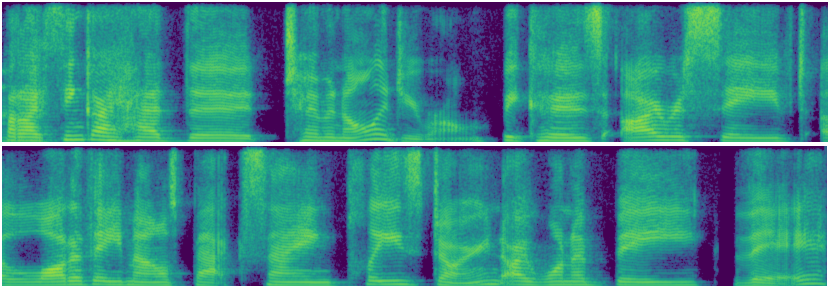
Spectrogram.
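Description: A woman with an Australian accent speaks at a moderate pace and fairly low pitch, with ordinary pitch variation. She hardly pauses, and the background is quiet. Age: 40s. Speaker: podcast host, financial coach. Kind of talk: interview.

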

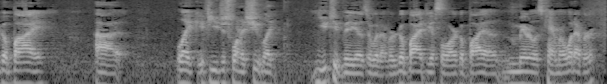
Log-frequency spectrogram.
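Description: Heard at a moderate pace, the speech comes through noticeable background noise and audible room echo. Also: man. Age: 20s. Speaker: podcast panelist. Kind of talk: casual chat.

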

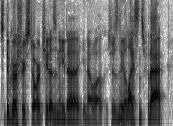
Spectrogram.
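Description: A man's very deep, low voice against a quiet background. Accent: American. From Florida. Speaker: gun YouTuber. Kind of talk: casual chat.

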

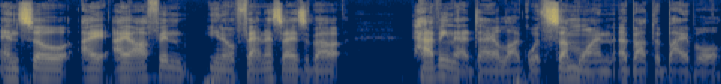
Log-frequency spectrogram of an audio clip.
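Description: Speaking with a Californian accent, a man with a medium pitch and vocal fry keeps a moderate pace and fairly even intonation on a very clean recording with a silent background. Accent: Californian American English. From Southern California. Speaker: psychotherapist. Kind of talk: casual chat. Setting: studio.

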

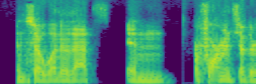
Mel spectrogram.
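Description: Dry and close with no echo over a quiet background, a man with an American accent speaks at a moderate pace in a very deep, low voice. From Southern California. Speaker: military officer. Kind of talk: interview.

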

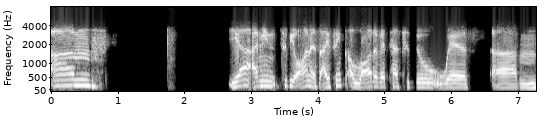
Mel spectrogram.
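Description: This man has a fairly high pitch and fairly even intonation. He talks at a slow pace with long, frequent pauses, in a dry, close sound with no echo.

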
